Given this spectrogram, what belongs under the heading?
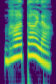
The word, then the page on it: ಭೂತಾಳ: Kannada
